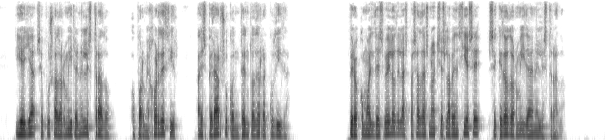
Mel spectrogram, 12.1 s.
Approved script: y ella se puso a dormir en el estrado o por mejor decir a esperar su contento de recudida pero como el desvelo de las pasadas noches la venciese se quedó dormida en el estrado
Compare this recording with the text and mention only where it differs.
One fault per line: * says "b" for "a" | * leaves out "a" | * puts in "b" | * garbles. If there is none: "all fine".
all fine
